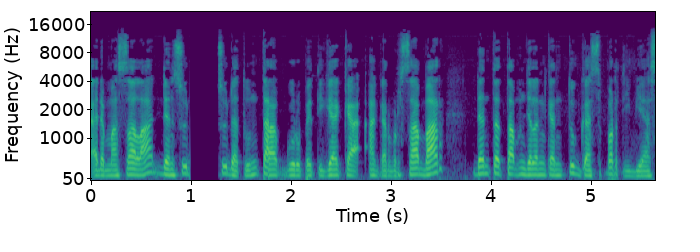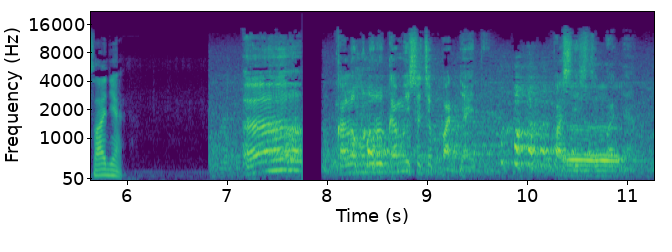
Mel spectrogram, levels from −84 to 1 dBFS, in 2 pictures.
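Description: The sound drops out for 284 ms at 0.99 s, then resumes repeating 116 ms already heard; at 7.75 s a 195 ms gap returns with about a tenth of a second skipped. Each is a stream reconnect, where the player restarts its decoder mid-stream.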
